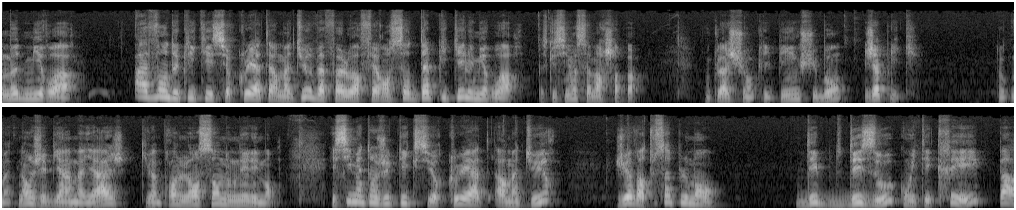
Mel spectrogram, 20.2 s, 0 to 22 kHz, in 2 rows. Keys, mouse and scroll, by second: 5.4 click, 8.4-10.2 drag, 10.2 Tab, 11.2 Tab, 15.1 click, 16.2-19.2 middle drag.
